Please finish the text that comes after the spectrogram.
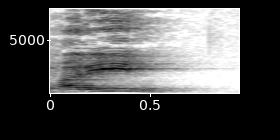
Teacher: देखो ई बड़ी आएगी तो थोड़ा जोर दे देते हैं ताकि वो दीर्घ बोल सके। ज्यादा जोर भी नहीं देना, नहीं तो वो प्लुत हो जाएगा।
